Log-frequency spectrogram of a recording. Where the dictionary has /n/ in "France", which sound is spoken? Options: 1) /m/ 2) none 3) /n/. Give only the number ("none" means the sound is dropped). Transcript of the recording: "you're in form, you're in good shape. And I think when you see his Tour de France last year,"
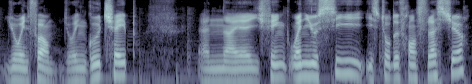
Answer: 2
